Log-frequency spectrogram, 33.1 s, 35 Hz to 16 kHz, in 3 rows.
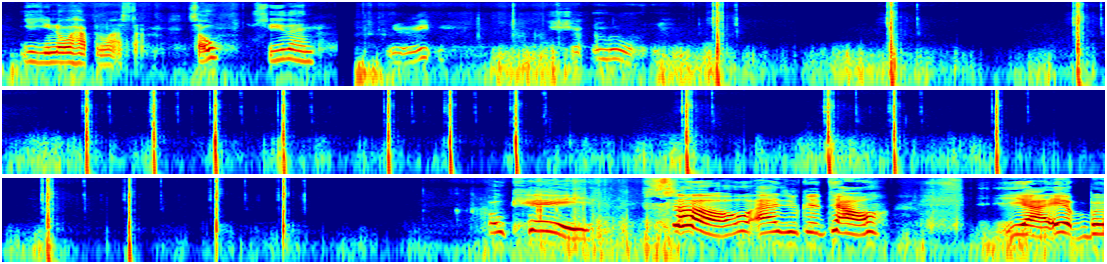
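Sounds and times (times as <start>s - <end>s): handling rustle: 26.3s - 28.7s.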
